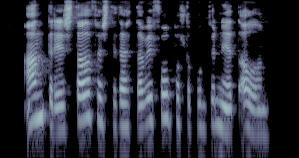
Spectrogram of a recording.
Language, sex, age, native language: Icelandic, female, 20-29, Icelandic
